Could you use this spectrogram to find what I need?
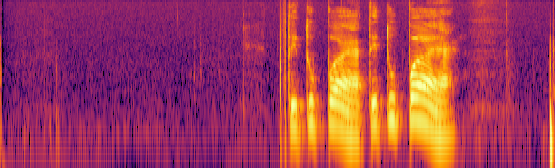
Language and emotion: Russian, angry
